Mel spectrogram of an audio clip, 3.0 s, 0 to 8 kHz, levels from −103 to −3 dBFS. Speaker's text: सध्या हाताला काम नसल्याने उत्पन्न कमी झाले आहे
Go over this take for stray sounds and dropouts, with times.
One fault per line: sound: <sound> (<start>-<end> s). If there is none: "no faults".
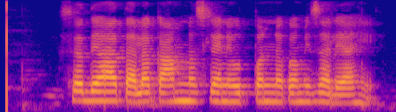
no faults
